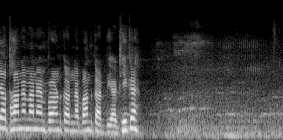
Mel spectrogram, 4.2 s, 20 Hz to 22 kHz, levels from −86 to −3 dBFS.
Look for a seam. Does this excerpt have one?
no; 0 cuts

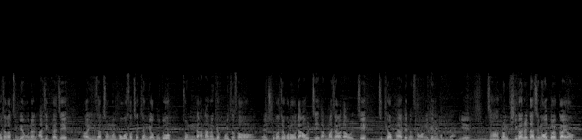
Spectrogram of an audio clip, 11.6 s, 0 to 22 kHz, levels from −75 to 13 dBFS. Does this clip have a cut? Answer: yes; 1 cut; at 10.6 s

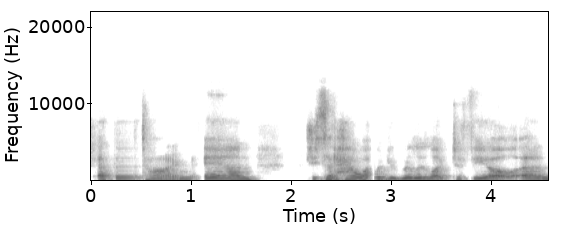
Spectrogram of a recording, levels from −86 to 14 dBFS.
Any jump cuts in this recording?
yes; 1 cut; at 2.9 s

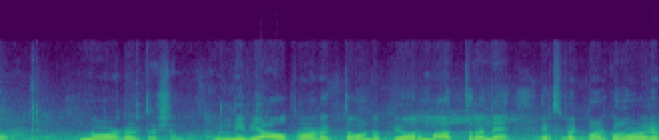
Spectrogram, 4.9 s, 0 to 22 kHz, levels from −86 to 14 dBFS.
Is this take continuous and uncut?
yes; 0 cuts

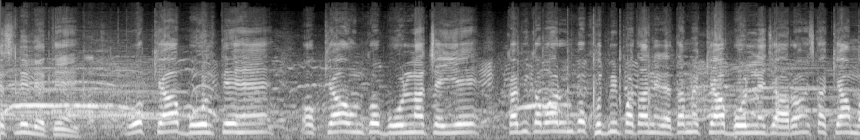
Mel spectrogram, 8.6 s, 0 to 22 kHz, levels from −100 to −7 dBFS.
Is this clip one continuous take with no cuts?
yes; 0 cuts

